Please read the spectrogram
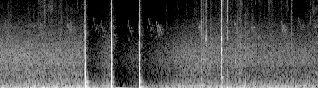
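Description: Wood knocking on wood as stick legs are seated into the holes of a small split-log tabletop: three sharp knocks about half a second apart, then one more, after a stretch of handling and rustling.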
